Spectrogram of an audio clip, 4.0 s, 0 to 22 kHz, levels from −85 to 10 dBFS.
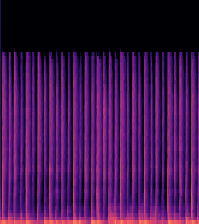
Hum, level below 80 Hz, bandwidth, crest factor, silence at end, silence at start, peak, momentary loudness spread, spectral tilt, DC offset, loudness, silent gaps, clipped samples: none; -24 dBFS; 17 kHz; 16 dB; 0 s; 0 s; -6 dBFS; 4 LU; -5.5 dB/octave; under 0.1%; -24 LUFS; none; under 0.1%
